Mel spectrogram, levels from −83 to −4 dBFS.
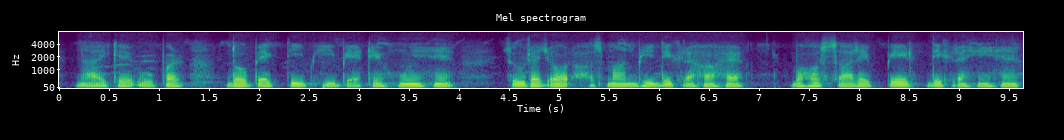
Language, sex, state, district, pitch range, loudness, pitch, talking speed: Hindi, male, Bihar, Araria, 115-120 Hz, -18 LUFS, 115 Hz, 135 wpm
